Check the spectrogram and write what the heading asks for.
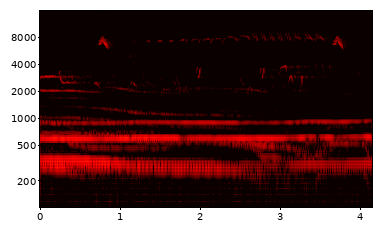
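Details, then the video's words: Grey wolves howling, several long steady overlapping tones held together with little change in pitch, forming a sustained chorus, with faint higher notes drifting above. "le chant des loups"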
